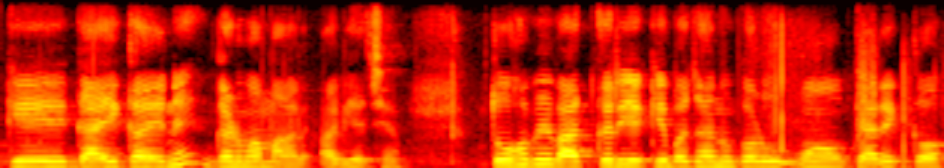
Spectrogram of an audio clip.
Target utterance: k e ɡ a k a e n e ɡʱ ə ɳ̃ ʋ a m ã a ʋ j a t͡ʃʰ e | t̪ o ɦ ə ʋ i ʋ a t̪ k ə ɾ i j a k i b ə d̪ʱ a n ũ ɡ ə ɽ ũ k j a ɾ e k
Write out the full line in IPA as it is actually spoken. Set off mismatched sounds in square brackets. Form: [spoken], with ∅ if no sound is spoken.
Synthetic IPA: k e ɡ a k a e n e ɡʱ ə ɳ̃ ʋ a m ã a ʋ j a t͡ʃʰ e | t̪ o ɦ ə ʋ [e] ʋ a t̪ k ə ɾ i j [e] k [e] b ə d̪ʱ a n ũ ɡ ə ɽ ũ k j a ɾ e k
